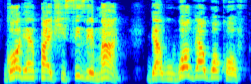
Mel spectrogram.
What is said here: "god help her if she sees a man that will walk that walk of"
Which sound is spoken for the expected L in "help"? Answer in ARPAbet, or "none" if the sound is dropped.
none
